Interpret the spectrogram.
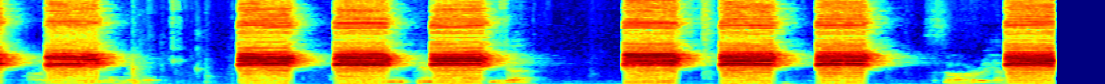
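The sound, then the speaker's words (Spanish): A loud fire alarm blares in repeated harsh bursts, each roughly half a second to a second long, with brief gaps between them and some faint voice murmuring in the pauses. “Alarma consta incendio. Voy a desconectar un momento. Seguramente es falsa alarma.”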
